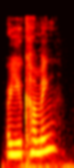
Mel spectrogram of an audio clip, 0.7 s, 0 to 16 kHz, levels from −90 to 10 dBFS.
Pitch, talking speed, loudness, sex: 250 Hz, 240 wpm, -16 LUFS, female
